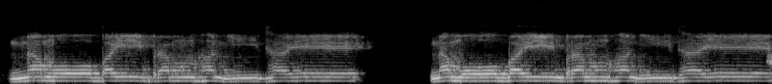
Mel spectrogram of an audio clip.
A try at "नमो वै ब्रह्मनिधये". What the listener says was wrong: दो गलतियां हैं, एक तो वै, नमो वा है, और एक ब्रह्म के बाद निधये, नी शॉर्ट है, स्मॉल, छोटा वाला है, ठीक है। ब्रह्म निधये, निधये नहीं, ब्रह्म निधये, नी को नहीं खींचना, नी दीर्घ नहीं है, ठीक है।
